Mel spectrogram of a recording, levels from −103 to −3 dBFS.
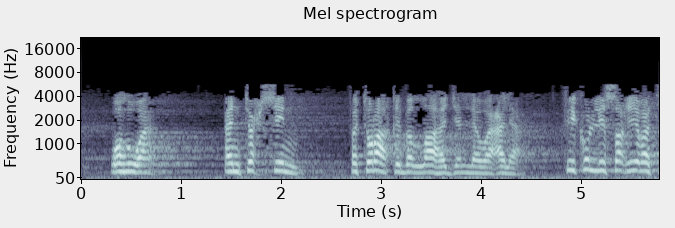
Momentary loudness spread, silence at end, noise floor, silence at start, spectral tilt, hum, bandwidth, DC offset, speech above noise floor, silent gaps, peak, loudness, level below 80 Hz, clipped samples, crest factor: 14 LU; 0 s; -41 dBFS; 0.3 s; -9.5 dB/octave; none; 5.8 kHz; under 0.1%; 21 dB; none; -4 dBFS; -21 LUFS; -46 dBFS; under 0.1%; 18 dB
